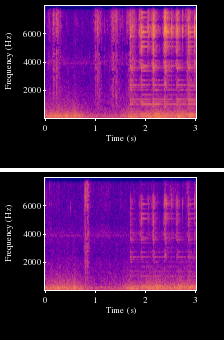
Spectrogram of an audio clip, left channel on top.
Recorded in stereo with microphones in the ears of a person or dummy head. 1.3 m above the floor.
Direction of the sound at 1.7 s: 50° left (ahead or behind).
